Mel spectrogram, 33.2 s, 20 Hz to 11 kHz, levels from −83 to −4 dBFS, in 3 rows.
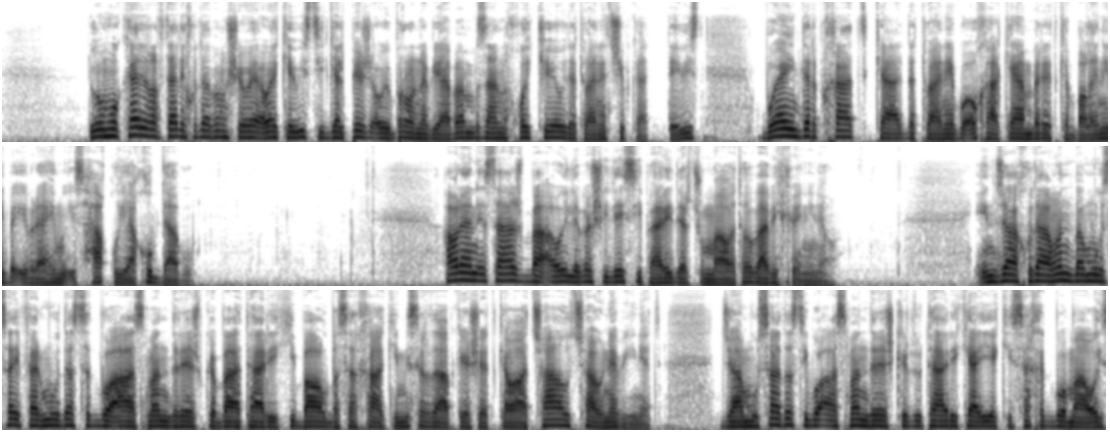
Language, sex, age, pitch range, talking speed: English, male, 30-49, 105-135 Hz, 155 wpm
